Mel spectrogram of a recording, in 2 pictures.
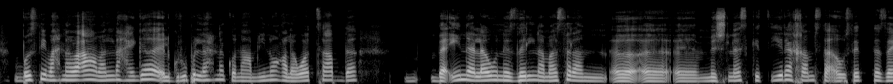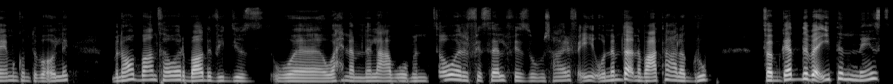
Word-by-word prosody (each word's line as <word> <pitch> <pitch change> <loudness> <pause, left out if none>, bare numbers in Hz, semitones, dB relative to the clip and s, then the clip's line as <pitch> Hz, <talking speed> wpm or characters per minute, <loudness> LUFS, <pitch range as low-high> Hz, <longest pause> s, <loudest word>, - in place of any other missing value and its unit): بُصّي، 195 +7 0
ما 195 - +1
إحنا 200 +1 -1
بقى 210 +2 +5
عملنا 205 +1 0
حاجة، 205 +1 +1
الGroup 175 +5 -3
اللي 205 -3 +2
إحنا 215 +2 -4
كنا 180 -5 -4
عاملينه 175 +6 -3
على 170 -3 +1
WhatsApp 185 +4 -1
ده، 185 +2 -4 0.5
ب 155 0 -13 0.2
بقينا 185 +5 +2
لو 190 +2 +4
نزلنا 190 0 +2
مثلًا 175 -4 -1
آآ، 150 0 +3 0.3
آآ، - - -6 0.2
آآ، - - -4
مش 155 +3 -2
ناس 180 +2 -3
كتيرة، 195 +4 -2
5 190 -2 -3
أو 155 0 -1
6 180 +3 -4
زي 175 0 0
ما 185 - -5
كنت 180 -3 -8
باقول 155 +2 -1
لِك، 200 +1 -4 0.4
بنقعد 195 +8 +1
بقى 210 0 +2
نصور 205 0 +1
بعض 180 +1 +4
Videos 165 -4 -6
و 155 +1 0 0.3
وإحنا 170 +4 -2
بنلعب، 160 0 -2
وبنصور 165 +7 0
في 185 +1 -7
Selfies 180 -2 -2
ومش 160 0 -9
عارف 185 +3 -5
إيه، 180 +2 -3
ونبدأ 200 +6 +3
نبعتها 175 +5 +2
على 185 -3 +2
الGroup، 180 +7 -3 0.5
فبجد 225 +7 +5
بقية 225 +1 +5
الناس 230 +1 +2
185 Hz, 180 wpm, -23 LUFS, 165-200 Hz, 0.5 s, بقى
